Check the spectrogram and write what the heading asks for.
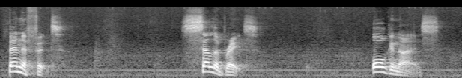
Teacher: Did you hear that the stress was put on the first syllables?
